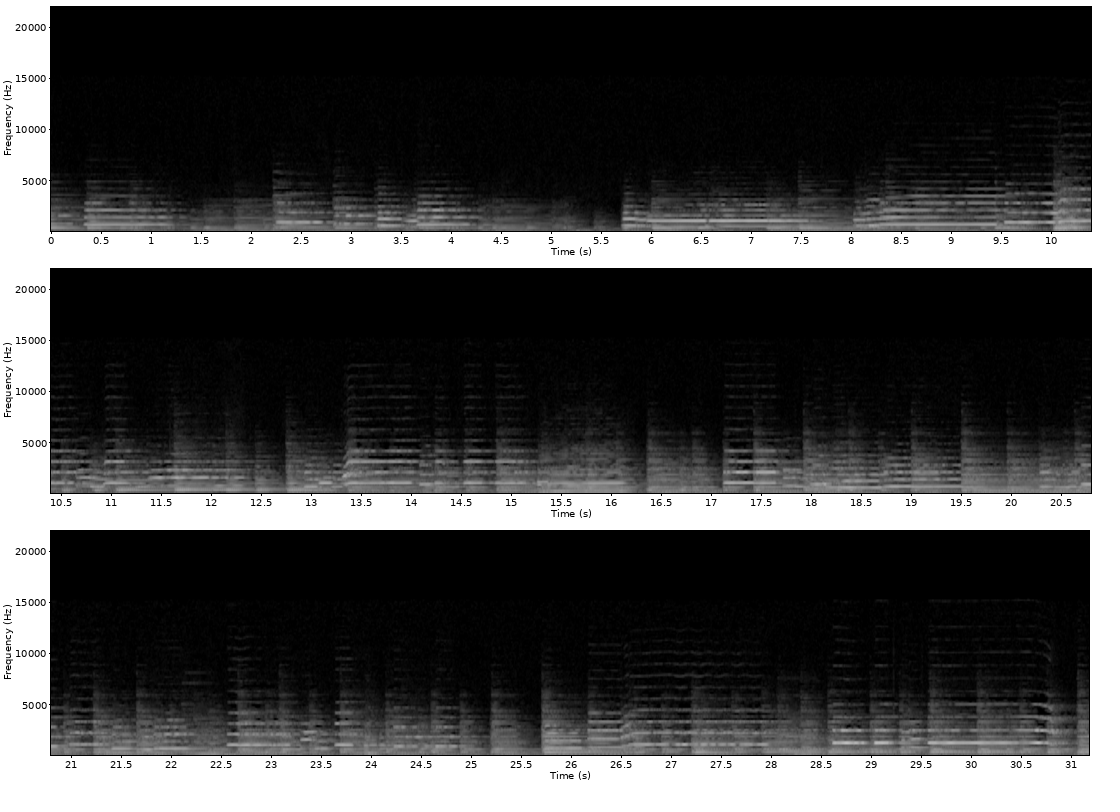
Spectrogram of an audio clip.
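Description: Soprano saxophone and grand piano playing a duet, the saxophone carrying the melody over piano. It begins in short phrases with brief gaps, then swells into fuller, continuous playing about six seconds in.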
